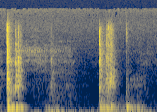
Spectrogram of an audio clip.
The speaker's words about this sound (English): A lot of dice being rolled.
